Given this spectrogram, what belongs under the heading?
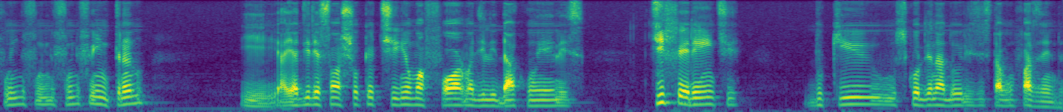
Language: Portuguese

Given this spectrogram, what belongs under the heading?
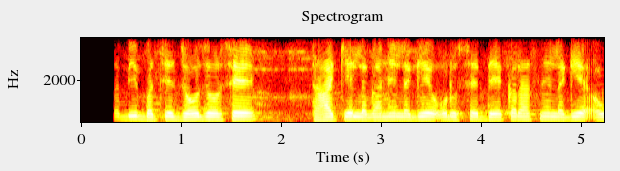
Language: Hindi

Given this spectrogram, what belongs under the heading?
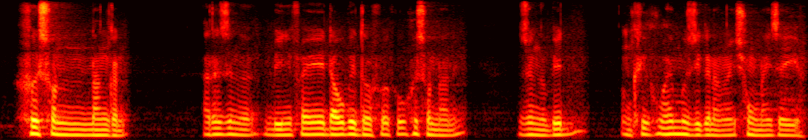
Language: Bodo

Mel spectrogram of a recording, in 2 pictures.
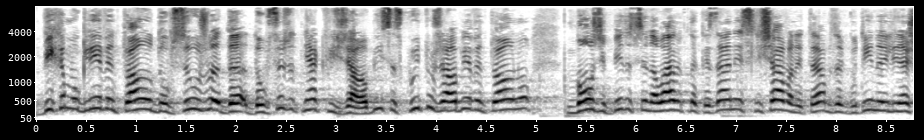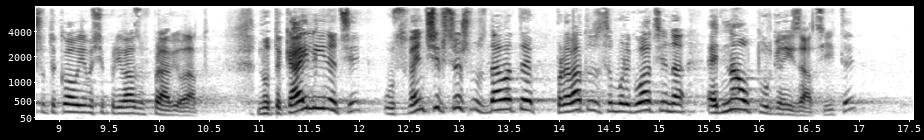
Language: Bulgarian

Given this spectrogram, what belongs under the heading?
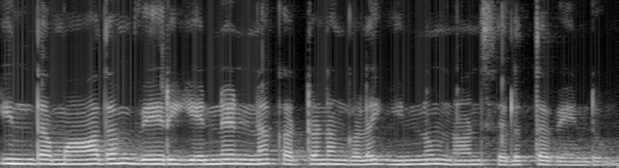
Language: Tamil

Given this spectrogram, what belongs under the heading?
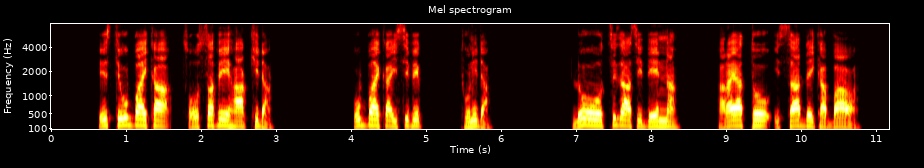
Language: Gamo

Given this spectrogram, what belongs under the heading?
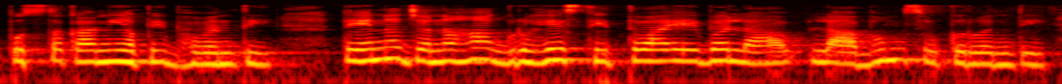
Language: Sanskrit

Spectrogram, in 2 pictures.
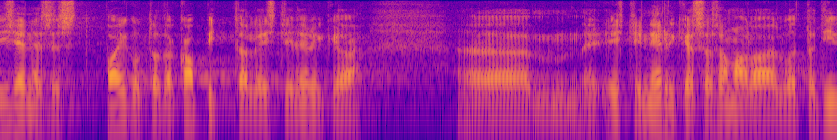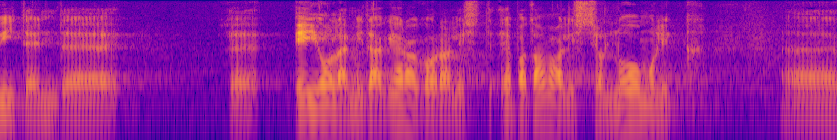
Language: Estonian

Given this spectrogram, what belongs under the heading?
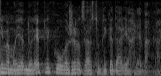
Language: Croatian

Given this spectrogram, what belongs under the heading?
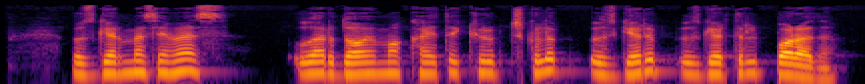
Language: Uzbek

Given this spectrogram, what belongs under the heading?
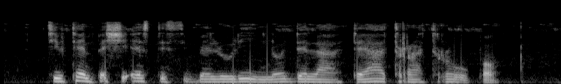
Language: Esperanto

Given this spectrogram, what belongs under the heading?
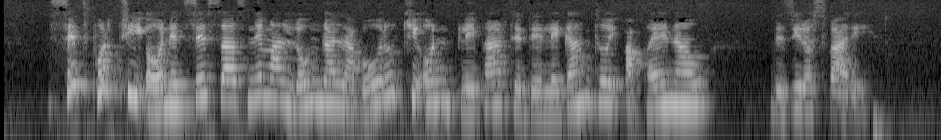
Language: Esperanto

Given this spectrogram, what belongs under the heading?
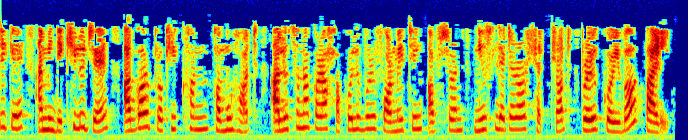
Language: Assamese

